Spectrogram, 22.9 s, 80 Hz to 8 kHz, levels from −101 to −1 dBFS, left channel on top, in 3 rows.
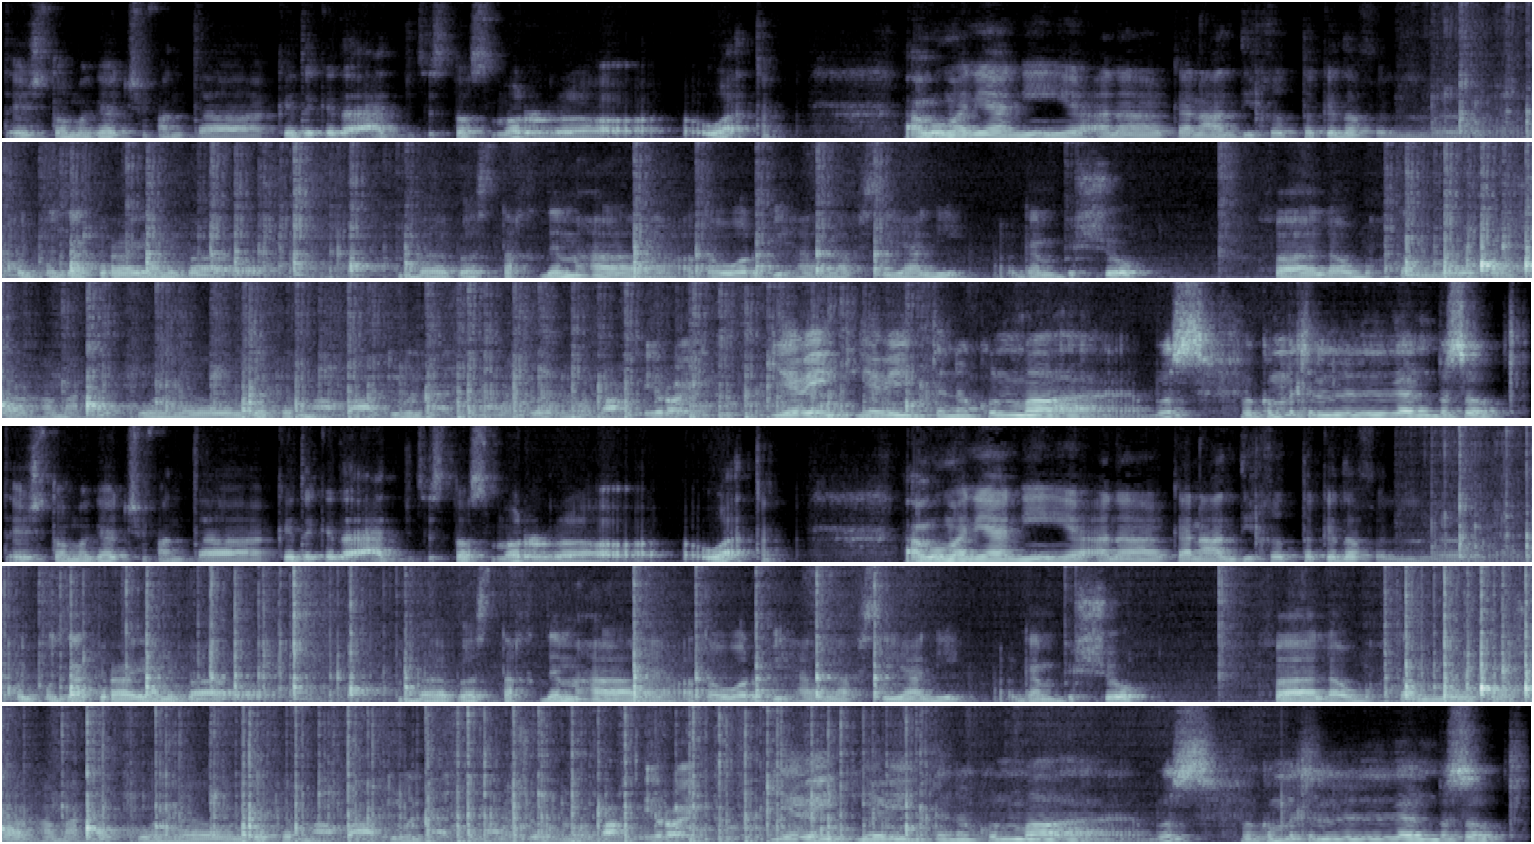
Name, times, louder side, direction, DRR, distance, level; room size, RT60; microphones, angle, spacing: voice 1, 0.0-3.7 4.2-7.4 7.7-9.0 9.6-13.3 14.0-18.8, right 2 dB, 35° right, 0.9 m, -35 dB
sound 1, 7.0-13.5 13.7-20.9 21.4-21.7, right 3 dB, 75° right, 1.9 m, -36 dB
voice 2, 19.1-22.8, left 2 dB, 45° left, 2.5 m, -32 dB
10.5 x 6.0 x 2.3 m
head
